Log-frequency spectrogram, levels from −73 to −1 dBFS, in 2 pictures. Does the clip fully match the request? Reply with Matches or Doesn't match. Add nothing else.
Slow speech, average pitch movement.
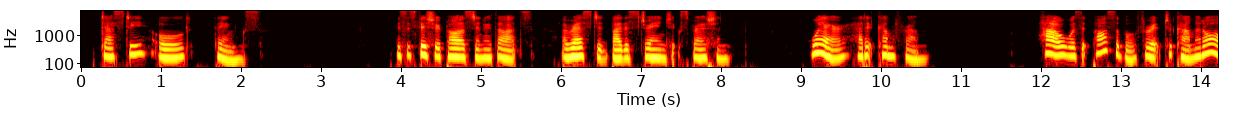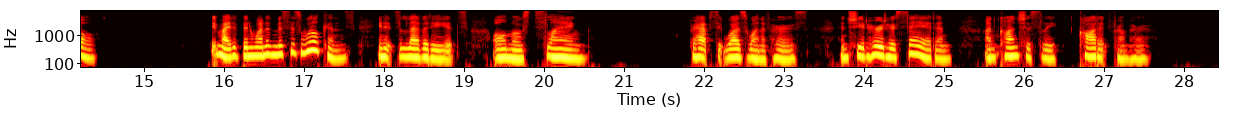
Matches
